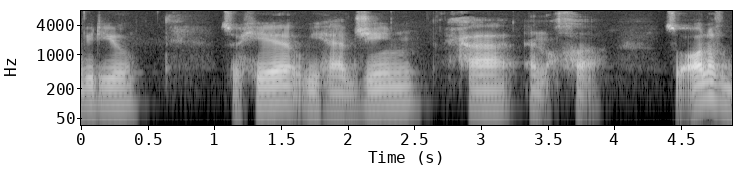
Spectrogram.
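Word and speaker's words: جيم: which is not like gym it is G uh and uh it is equivalent to the pronunciation of English J as in jug so it's not the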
